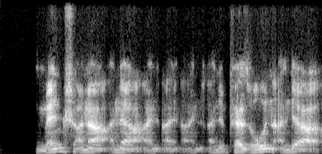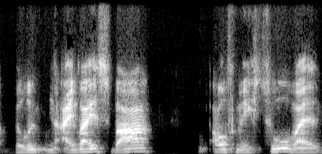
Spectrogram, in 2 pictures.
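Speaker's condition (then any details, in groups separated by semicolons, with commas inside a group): Spastic tetraparesis; from birth, oxygen deprivation during delivery, umbilical cord around neck, considered incurable; largely resolved by own account, age 62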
